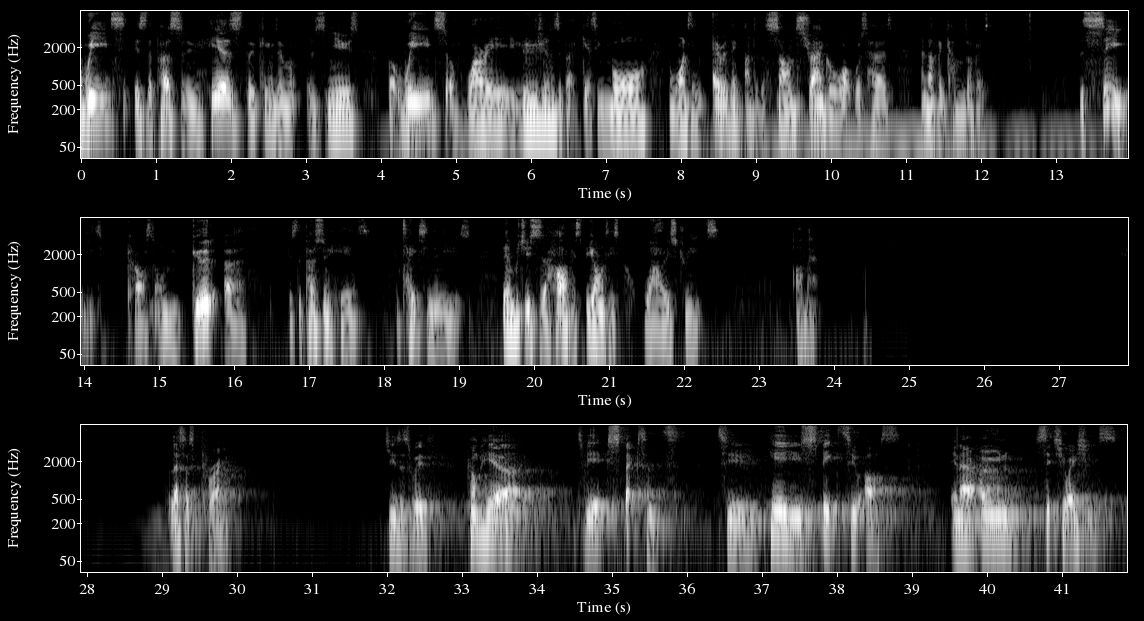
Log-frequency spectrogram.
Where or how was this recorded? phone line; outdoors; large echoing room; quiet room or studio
large echoing room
